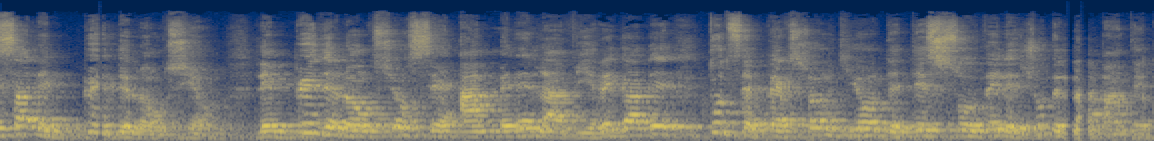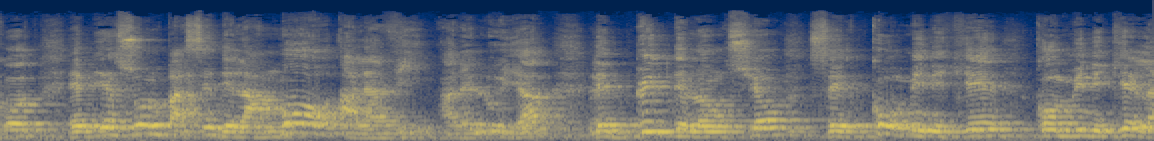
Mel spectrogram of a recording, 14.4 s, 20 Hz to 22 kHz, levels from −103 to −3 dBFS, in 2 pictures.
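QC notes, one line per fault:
0.61–0.66 s, short stall from a late packet: a packet arrived late and the jitter buffer emptied, so the receiver stretched the last sound for about 29 ms. The sound holds briefly with a faint buzz or dip, and nothing is lost.
6.67–6.73 s, short stall from a late packet: a later packet left the buffer empty again, and about 43 ms of filler was added. The sound drags with a slight buzz or dip, then resumes where it stopped.
6.75–6.82 s, burst of packet loss: consecutive packets were lost, so about 51 ms of fading continuation was played. The audio then jumps ahead, skipping about 60 ms of sound.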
